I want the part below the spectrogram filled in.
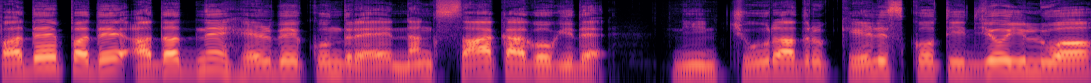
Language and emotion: Kannada, angry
